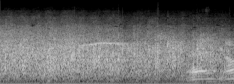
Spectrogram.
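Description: A crowd at a church fundraiser for the ACK Kitui Cathedral construction claps loudly and steadily, with a voice speaking briefly over the applause.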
